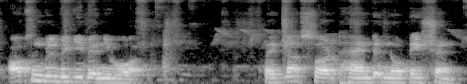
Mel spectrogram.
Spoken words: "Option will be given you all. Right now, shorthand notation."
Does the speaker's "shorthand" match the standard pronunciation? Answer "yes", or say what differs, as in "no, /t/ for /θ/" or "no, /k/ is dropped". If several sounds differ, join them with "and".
no, /s/ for /ʃ/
